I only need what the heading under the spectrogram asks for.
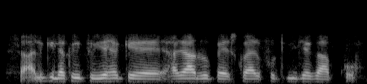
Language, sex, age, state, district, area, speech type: Urdu, male, 18-30, Uttar Pradesh, Gautam Buddha Nagar, urban, conversation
